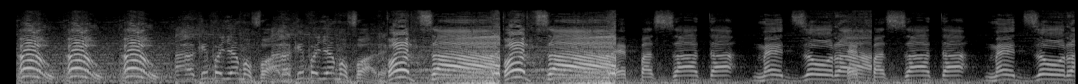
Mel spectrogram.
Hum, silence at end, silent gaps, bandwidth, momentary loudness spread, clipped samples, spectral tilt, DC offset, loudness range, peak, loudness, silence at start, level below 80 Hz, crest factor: none; 0.05 s; none; 13.5 kHz; 10 LU; under 0.1%; -4 dB/octave; under 0.1%; 7 LU; -6 dBFS; -23 LUFS; 0.15 s; -34 dBFS; 18 dB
